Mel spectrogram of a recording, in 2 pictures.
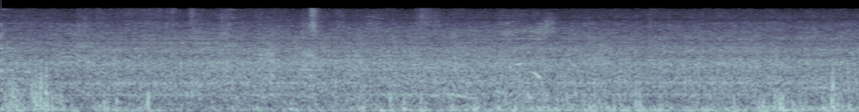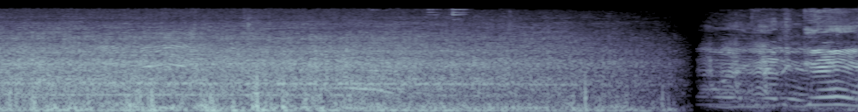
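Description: Outdoor street noise: a loud, uneven low rumble with faint voices in it, cut off suddenly near the end.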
